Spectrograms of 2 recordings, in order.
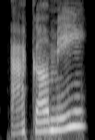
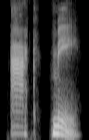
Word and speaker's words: Acme: People from Philly call it Acme, but it's not. It's Acme. Two syllables, no extra A.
